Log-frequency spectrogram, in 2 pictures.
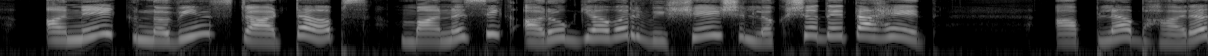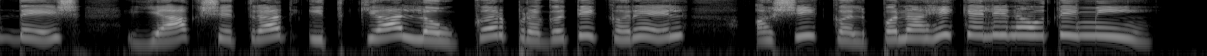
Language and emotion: Marathi, surprised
